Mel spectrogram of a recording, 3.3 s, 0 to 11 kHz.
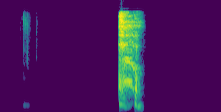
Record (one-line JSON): {"cough_length": "3.3 s", "cough_amplitude": 32768, "cough_signal_mean_std_ratio": 0.25, "survey_phase": "beta (2021-08-13 to 2022-03-07)", "age": "65+", "gender": "Female", "wearing_mask": "No", "symptom_none": true, "smoker_status": "Ex-smoker", "respiratory_condition_asthma": false, "respiratory_condition_other": false, "recruitment_source": "REACT", "submission_delay": "1 day", "covid_test_result": "Negative", "covid_test_method": "RT-qPCR", "influenza_a_test_result": "Negative", "influenza_b_test_result": "Negative"}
